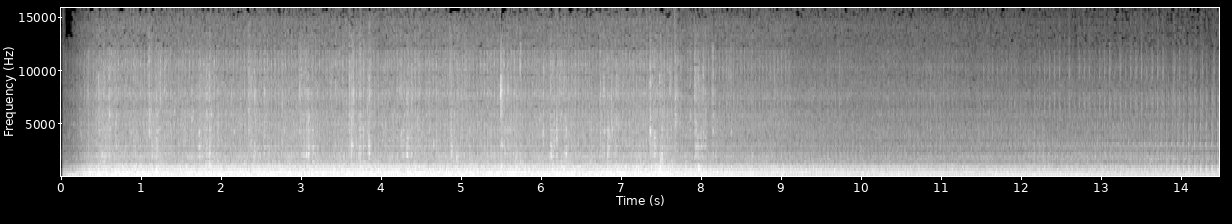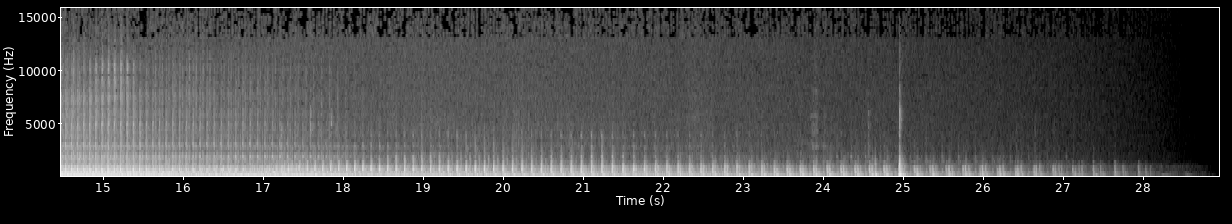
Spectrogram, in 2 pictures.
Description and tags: Washing Machine 8 Spin Cycle
bath, bathroom, domestic, drain, drip, dripping, drying, faucet, Home, kitchen, Machine, mechanical, Room, running, sink, spin, spinning, tap, wash, Washing, water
